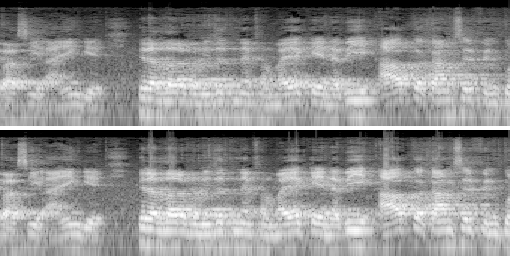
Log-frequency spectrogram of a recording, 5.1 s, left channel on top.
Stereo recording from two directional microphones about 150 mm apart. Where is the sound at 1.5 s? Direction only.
30° right (ahead or behind).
